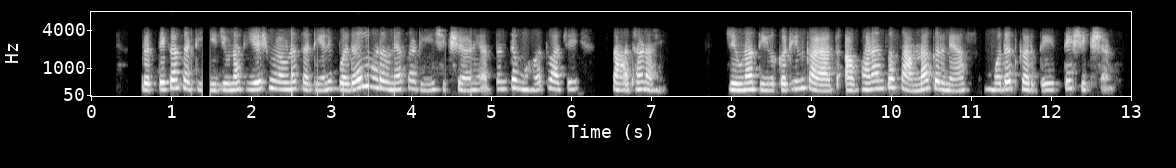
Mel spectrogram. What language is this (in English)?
Marathi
